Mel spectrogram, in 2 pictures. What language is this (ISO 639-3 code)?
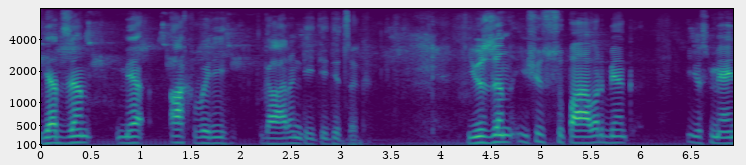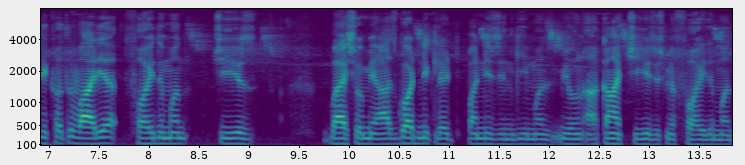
kas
